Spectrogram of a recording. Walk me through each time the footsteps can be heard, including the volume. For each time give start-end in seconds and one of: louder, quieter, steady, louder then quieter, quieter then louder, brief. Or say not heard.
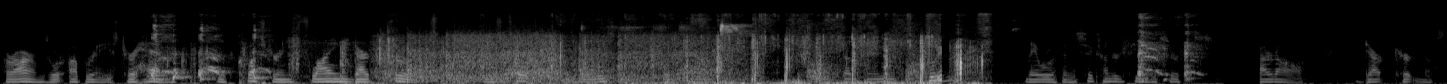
1.6-9.9 louder.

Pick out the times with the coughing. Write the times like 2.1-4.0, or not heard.
1.1-3.2, 5.8-7.5, 11.3-12.1.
